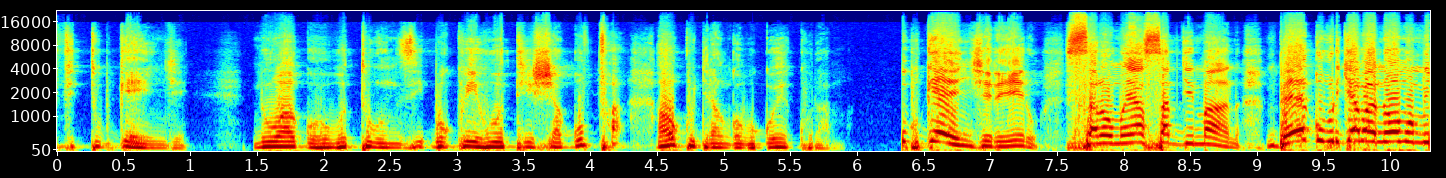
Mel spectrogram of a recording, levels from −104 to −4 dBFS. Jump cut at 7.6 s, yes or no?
no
